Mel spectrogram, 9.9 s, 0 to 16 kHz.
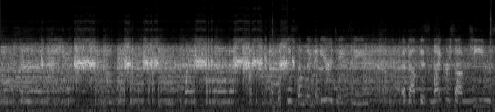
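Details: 1965 Westinghouse H-908PN9GP nine-transistor radio, whose AM squealed before repair, with a new 0.47 µF capacitor in place of the leaky 0.5 µF one: music comes through clean and steady with the muffled AM tone and no crackle or dropouts. AM reception is fixed.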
